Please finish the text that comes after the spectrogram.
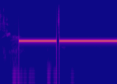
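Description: censor bleep tone

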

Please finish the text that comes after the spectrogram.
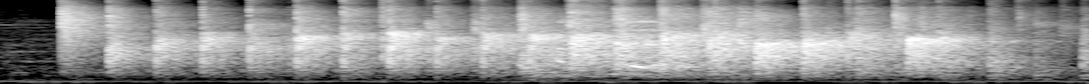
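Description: clapping

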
